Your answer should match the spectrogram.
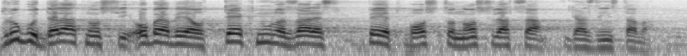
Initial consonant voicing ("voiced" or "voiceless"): voiced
